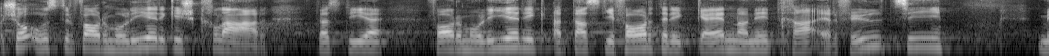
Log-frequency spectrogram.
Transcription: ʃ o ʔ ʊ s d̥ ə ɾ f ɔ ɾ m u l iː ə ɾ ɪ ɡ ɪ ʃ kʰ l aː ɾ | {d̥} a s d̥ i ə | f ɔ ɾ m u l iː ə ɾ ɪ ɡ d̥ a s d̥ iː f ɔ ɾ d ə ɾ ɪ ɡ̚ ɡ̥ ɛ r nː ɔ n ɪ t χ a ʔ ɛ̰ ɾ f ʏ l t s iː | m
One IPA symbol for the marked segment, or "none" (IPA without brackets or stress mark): d̥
